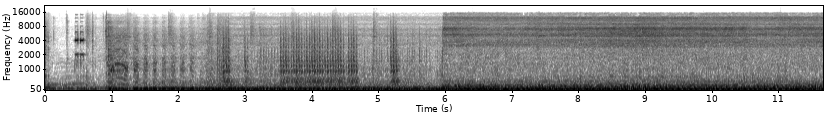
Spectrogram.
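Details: Honda engine after Hondata coil-on-plug retrofit, started with battery reconnected: cranks briefly, catches after about a second, settles into a steady, strong idle with deep exhaust note; starts and runs normally, then left to warm up.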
